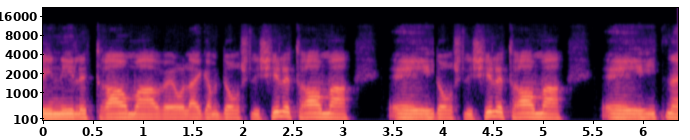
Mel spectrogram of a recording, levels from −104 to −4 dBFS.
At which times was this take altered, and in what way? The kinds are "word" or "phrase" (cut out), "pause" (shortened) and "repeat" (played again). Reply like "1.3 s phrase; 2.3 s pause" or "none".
3.9 s repeat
